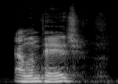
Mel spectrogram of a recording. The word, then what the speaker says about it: Ellen Page: Ellen Page.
